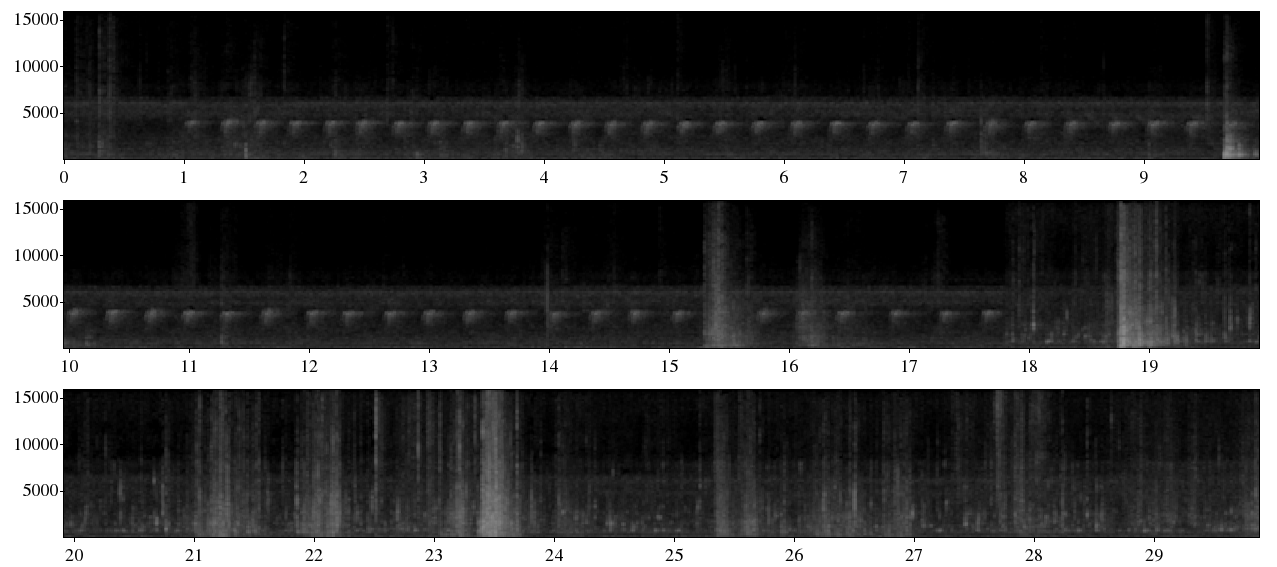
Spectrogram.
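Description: A high, even chirp repeats about three times a second through the first half. It gives way to sharp knocks and rustles of handling, loudest twice, over water trickling along a bamboo pipe.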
